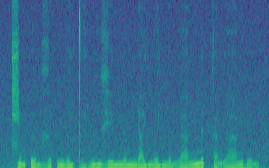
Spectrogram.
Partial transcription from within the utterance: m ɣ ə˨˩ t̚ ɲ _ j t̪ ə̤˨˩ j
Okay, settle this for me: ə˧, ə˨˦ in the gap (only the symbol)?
ə˨˦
